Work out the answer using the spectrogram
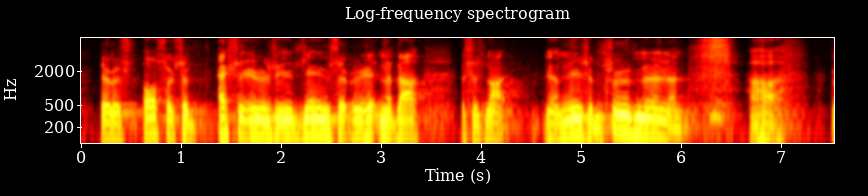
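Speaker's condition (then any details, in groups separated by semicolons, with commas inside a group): Tongue cancer surgery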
